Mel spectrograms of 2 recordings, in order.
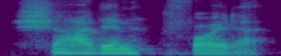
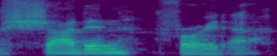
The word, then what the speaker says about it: schadenfreude: that i had to learn how to uh pronounce turns out the word was shadin freuda schadenfreude looks look ups of this word spiked 30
